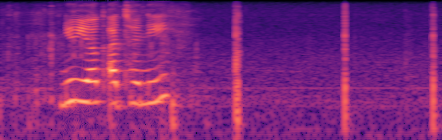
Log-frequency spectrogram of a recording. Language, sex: English, female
